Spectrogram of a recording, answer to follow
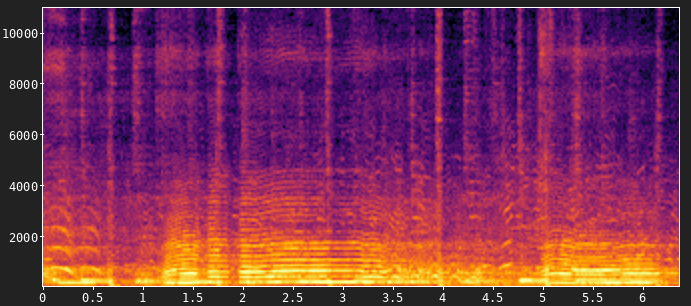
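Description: Live band music with a trumpet improvising, its phrases bending and sliding down in pitch over a steady low sustained backing.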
